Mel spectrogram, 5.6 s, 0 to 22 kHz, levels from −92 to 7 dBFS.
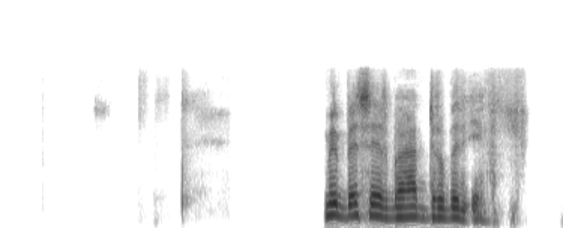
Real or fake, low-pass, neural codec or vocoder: fake; 7.2 kHz; codec, 16 kHz, 1.1 kbps, Voila-Tokenizer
